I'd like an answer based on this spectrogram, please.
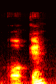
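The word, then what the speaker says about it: OCEN: another one is that o C that is pronounce as Oken that is open Credit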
